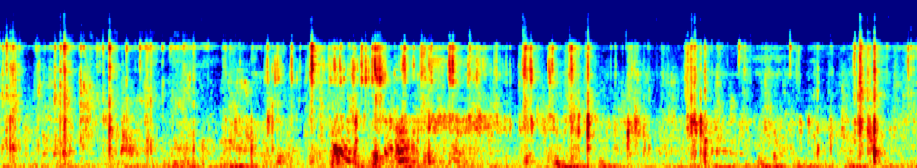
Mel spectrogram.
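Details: Miniature Pinscher eating dog food at mealtime, with rapid crisp crunching clicks from chewing kibble, scattered irregularly throughout, over a steady faint background hiss indoors.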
